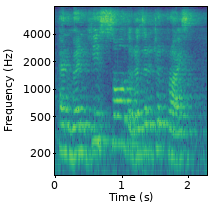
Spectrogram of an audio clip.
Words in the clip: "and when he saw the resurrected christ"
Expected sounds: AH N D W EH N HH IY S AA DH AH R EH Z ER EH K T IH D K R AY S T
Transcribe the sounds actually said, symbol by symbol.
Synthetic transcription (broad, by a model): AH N D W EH N HH IY S AA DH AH R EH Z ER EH T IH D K R AY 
